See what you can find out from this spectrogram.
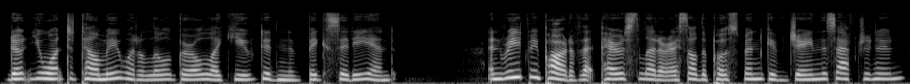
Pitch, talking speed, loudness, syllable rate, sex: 235 Hz, 215 wpm, -18 LUFS, 5.1 syllables/s, female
